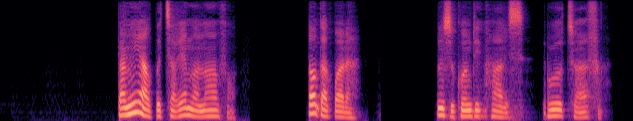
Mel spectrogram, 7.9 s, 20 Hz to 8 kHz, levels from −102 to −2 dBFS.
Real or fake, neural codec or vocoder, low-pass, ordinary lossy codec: fake; codec, 16 kHz, 0.5 kbps, FunCodec, trained on Chinese and English, 25 frames a second; none; none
